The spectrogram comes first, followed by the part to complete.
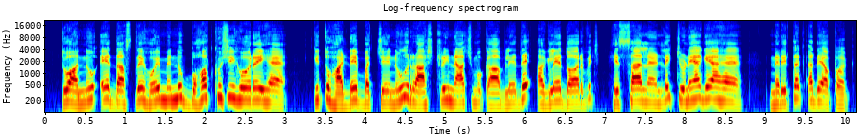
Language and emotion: Punjabi, happy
